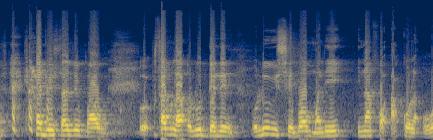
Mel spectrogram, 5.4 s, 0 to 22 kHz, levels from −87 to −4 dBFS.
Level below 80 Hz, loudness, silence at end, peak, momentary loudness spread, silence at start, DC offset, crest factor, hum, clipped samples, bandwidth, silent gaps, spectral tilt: -48 dBFS; -15 LUFS; 0 s; -4 dBFS; 7 LU; 0 s; under 0.1%; 10 dB; none; under 0.1%; 15 kHz; none; -6.5 dB/octave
